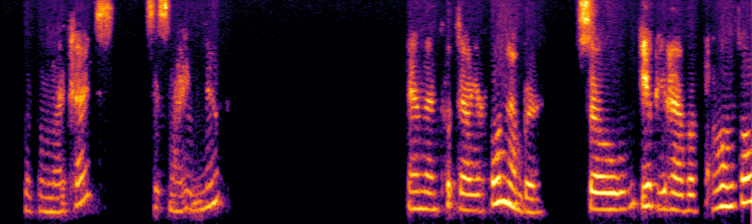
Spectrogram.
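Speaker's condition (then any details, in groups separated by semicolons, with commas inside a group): No condition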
